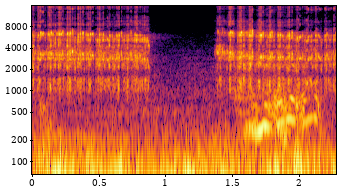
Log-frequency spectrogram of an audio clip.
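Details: Two raspy, buzzing bursts from a two-week-old pet budgerigar are split by a short silence. Faint low murmuring sounds under the second burst.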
